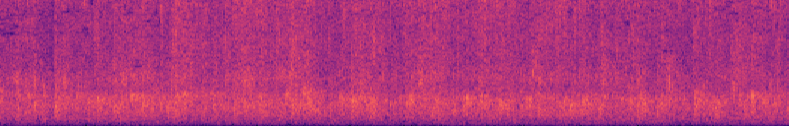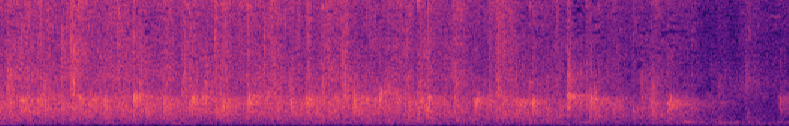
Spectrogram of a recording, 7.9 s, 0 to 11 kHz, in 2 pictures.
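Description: A conference audience at European Paper Week 2017 bursts into loud, dense applause, many hands clapping steadily and close for several seconds before tapering off near the end.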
